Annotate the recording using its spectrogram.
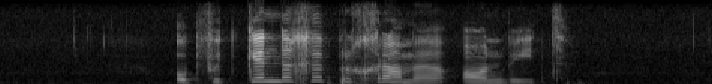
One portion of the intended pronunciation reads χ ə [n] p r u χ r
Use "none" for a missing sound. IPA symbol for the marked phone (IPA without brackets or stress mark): none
